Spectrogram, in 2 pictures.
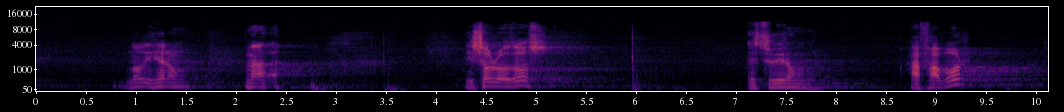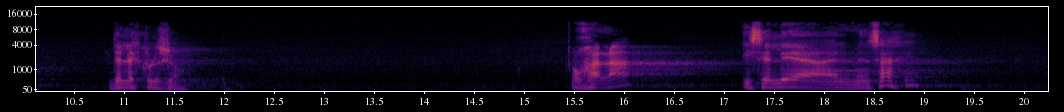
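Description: An elderly man speaks slowly and calmly into a microphone, in short phrases with long pauses.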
